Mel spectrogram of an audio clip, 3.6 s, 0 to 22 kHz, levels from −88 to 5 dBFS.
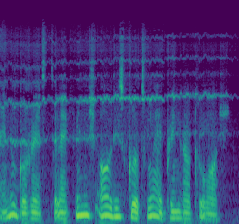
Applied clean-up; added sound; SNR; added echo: neural mask model RNNoise.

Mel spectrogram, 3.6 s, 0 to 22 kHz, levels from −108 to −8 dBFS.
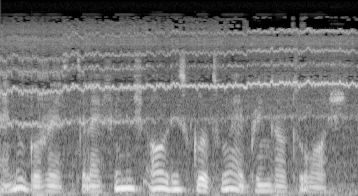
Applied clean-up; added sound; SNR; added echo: none; Hiss; 6 dB; none.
